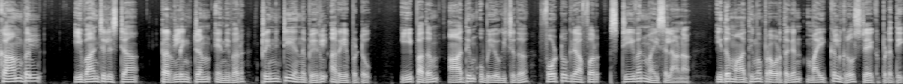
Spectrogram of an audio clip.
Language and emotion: Malayalam, neutral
